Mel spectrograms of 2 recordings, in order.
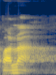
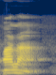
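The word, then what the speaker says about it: פלא: Bueno, hay que incidir en el hecho de que la palabra ocultas en hebreo es una palabra que se pronuncia palá, es la palabra hebrea palá, y significa, por ejemplo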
